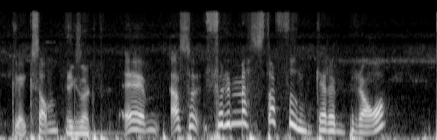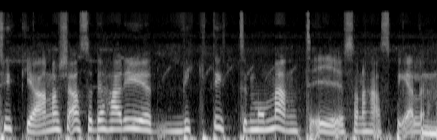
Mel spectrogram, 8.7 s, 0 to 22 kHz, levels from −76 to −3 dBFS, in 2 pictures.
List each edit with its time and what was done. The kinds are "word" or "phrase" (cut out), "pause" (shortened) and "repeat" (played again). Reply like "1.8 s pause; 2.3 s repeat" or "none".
none

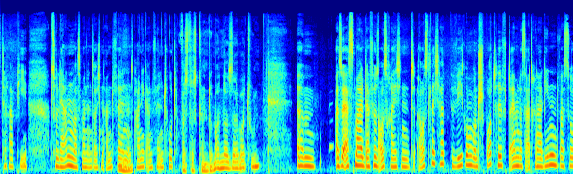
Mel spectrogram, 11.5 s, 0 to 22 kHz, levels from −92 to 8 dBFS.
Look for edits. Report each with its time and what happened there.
1.0 s word; 2.6 s word; 7.6 s phrase

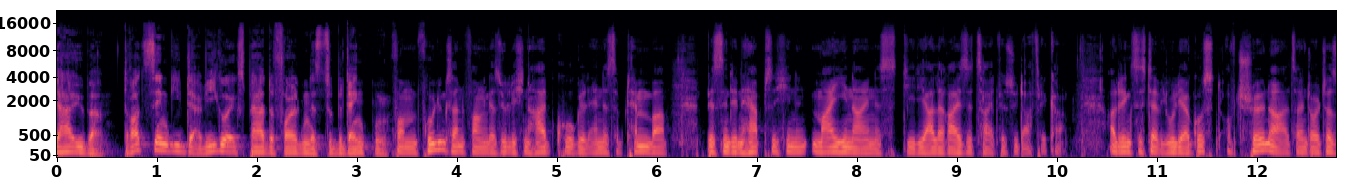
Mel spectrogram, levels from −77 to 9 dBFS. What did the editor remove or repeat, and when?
11.0 s phrase

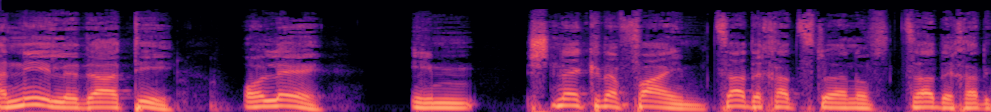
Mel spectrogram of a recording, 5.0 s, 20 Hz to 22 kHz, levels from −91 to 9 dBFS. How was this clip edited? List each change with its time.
none

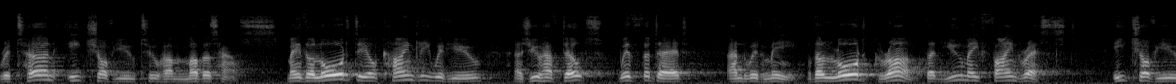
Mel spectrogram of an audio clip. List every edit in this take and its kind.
2.8 s pause; 8.0 s pause

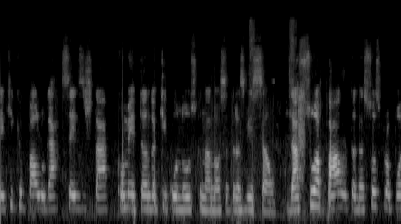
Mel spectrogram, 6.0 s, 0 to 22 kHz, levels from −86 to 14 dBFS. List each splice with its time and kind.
1.7 s pause; 4.2 s pause

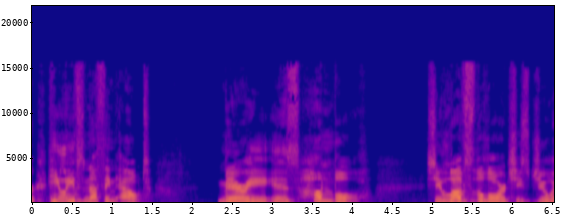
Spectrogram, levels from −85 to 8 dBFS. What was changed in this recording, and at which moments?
none

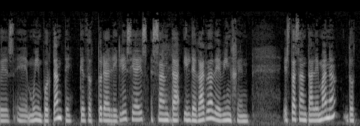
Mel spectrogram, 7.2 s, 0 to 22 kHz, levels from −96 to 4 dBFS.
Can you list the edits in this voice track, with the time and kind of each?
1.6 s word

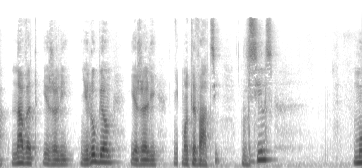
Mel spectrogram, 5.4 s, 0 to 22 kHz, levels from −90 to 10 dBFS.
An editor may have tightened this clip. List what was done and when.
1.1 s word; 1.9 s word; 2.6 s word; 3.7 s word

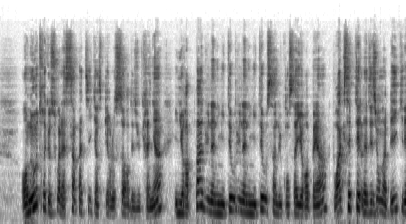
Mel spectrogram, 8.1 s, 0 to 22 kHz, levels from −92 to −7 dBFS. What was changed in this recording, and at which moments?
0.9 s word; 4.7 s repeat; 6.6 s pause

